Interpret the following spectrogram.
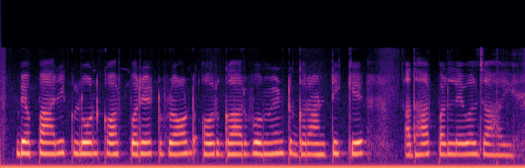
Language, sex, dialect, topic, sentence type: Magahi, female, Central/Standard, banking, statement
